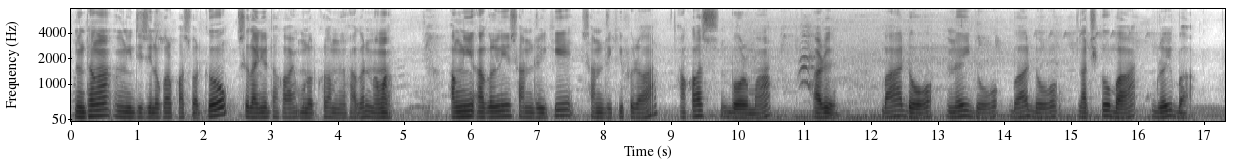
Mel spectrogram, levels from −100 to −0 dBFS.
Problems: none marked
